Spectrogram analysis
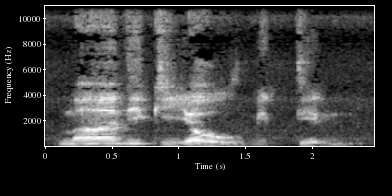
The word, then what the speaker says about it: مالك يوم الدين: Kemudian untuk koreksiannya barangkali hanya sedikit saja untuk pengucapan kalimat maliki yaumiddin, sedikit kurang jelas yaunya, maliki yaumiddin. Sekarang ya-nya fathah. Kemudian ada waw sukun, namun dalam bacaannya agak lembut karena hukumnya lin dalam istilah tajwidnya.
